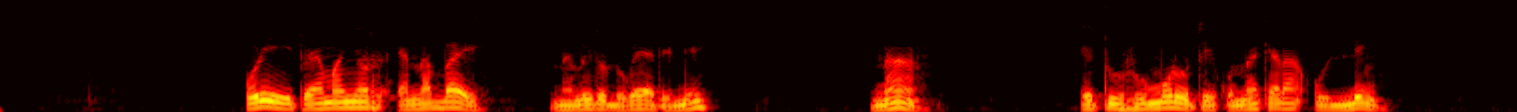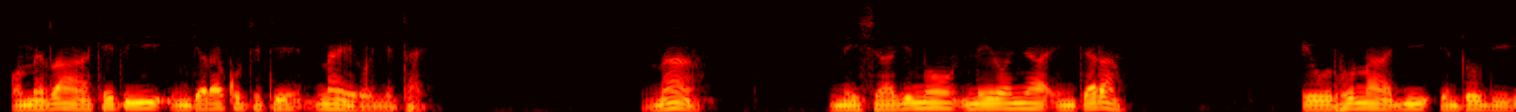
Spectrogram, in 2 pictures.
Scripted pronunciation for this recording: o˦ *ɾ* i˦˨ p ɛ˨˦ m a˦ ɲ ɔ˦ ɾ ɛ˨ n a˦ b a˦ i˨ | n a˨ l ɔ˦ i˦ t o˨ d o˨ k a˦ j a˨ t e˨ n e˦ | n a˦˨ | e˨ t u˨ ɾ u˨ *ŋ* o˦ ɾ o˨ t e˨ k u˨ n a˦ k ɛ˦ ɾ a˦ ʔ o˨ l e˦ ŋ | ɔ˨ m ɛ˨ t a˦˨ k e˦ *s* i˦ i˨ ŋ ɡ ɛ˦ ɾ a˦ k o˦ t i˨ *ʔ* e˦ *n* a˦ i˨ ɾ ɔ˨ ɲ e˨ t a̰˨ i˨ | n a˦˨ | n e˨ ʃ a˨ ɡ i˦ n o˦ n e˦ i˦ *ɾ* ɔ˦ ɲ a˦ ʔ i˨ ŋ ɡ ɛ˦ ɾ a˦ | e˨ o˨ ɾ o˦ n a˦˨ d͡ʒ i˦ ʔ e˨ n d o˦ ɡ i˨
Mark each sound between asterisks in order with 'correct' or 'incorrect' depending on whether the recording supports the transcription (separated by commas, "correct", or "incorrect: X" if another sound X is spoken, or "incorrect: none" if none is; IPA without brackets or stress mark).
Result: correct, incorrect: m, incorrect: t, incorrect: t, correct, correct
